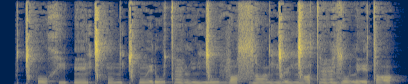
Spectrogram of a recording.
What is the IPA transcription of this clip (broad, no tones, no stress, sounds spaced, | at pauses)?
ǀʰ o x i ʔ ẽ ǀʰ õ ŋ ǀʰ ũ ɪ̯ ɾ u t æ̃ l ĩ ŋ͡ǀ u v ɯ sˤ z ɑ̃ ʊ̯ ŋ͡ǀ ø ŋ͡ǀ ɑ t æ̃ z o l e t ɑ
